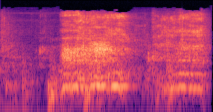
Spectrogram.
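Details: Tug-of-war play between an adopted Lab mix and a six-week-old Golden Retriever puppy: a brief pause, then a sustained, buzzy play growl lasting over a second, followed by another growl with scuffling.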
